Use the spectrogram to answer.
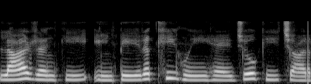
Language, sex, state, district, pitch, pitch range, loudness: Hindi, female, Chhattisgarh, Korba, 210 Hz, 200-235 Hz, -17 LUFS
